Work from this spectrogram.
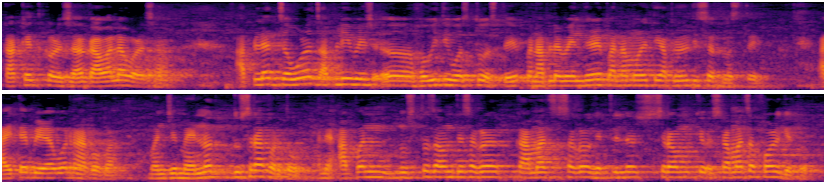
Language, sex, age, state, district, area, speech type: Marathi, male, 18-30, Maharashtra, Sindhudurg, rural, spontaneous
